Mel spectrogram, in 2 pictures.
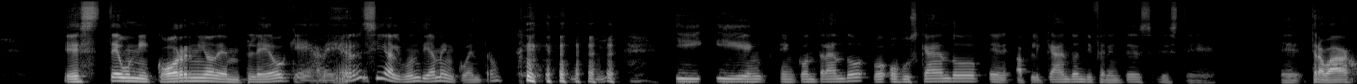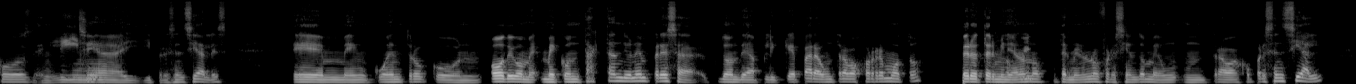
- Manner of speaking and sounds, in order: chuckle
- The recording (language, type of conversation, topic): Spanish, podcast, ¿Cómo decides si quedarte en tu país o emigrar a otro?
